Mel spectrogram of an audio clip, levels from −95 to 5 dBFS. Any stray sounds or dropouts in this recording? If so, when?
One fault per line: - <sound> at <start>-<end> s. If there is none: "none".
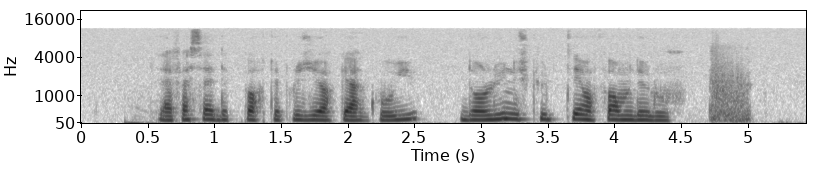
- cough at 4.7-5.1 s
